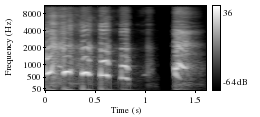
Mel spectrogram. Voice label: Vox Happy; kingsraid

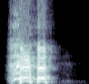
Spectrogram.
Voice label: Vox Happy, jp; kingsraid; voices heroes jp

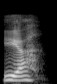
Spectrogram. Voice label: Vox Deny jp; Hilda; kingsraid

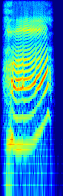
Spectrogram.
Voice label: Deny, jp; heroes; Viska; kingsraid

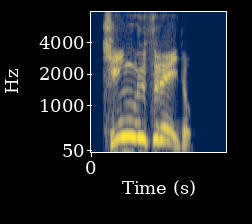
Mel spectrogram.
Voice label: Vox, jp; Kain; Kingsraid

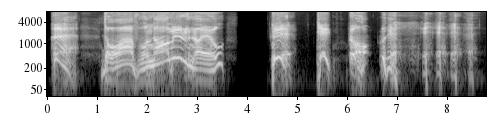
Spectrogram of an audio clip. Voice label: vox, jp; Phillop; kingsraid

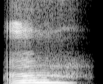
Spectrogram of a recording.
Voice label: Deny, kr, voices; heroes; Rehartna; kings raid

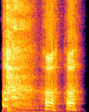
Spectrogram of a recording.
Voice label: Vox Happy, jp; Pavel; kingsraid

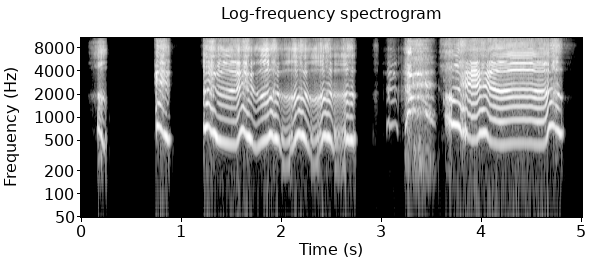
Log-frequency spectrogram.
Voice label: Sad, jp; May; kingsraid

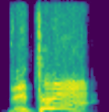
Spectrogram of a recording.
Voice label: Vox Skill jp; kingsraid

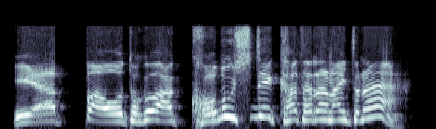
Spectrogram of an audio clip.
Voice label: Vox Victory jp; Baudouin; kingsraid

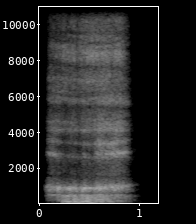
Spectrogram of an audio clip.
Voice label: Vox Casting, jp; Dakaris; kingsraid

